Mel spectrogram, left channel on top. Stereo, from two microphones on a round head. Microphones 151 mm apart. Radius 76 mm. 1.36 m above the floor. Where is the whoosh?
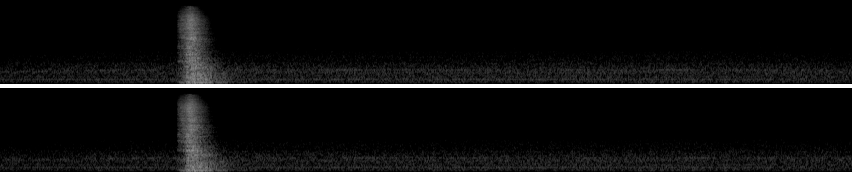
5° right (ahead or behind), 1.4 m.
